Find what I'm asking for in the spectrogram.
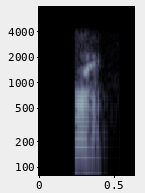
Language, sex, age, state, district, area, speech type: Manipuri, male, 45-60, Manipur, Kangpokpi, urban, conversation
